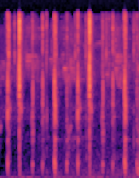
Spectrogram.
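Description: Typing on a laptop keyboard: a quick, irregular run of key clicks, several a second.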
